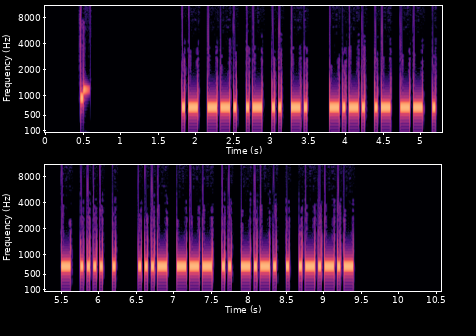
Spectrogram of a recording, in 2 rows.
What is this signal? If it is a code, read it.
Morse code, heard as a keyed tone, about 28 wpm, 700 Hz. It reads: AGAIN CAME THE VOICE.
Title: Sentences from Top 500 Words 28wpm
